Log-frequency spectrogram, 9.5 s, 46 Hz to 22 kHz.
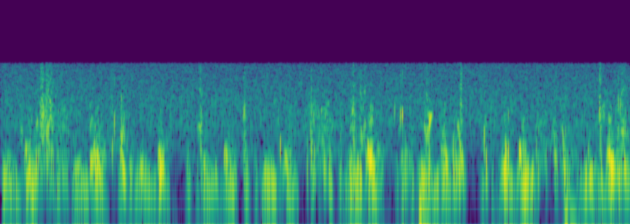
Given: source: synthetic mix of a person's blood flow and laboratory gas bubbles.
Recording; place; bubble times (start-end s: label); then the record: Doppler ultrasound of blood flow; precordium
0.27-0.35 s: bubbles
0.40-1.04 s: bubbles
1.32-1.48 s: bubbles
1.65-2.02 s: bubbles
2.93-3.13 s: bubbles
3.62-3.72 s: bubbles
4.16-4.24 s: bubbles
4.58-5.01 s: bubbles
5.07-5.15 s: bubbles
5.23-5.49 s: bubbles
5.89-6.21 s: bubbles
6.34-6.51 s: bubbles
6.74-7.01 s: bubbles
7.23-7.35 s: bubbles
7.52-7.71 s: bubbles
8.00-8.54 s: bubbles
8.78-8.90 s: bubbles
8.96-9.08 s: bubbles
9.22-9.47 s: bubbles
From the record:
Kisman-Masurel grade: 242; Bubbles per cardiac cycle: several, 3 to 8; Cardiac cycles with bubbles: 100%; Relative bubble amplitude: moderate (0.250 to 0.450); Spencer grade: 3 (all of the cardiac periods contain showers or single bubble signals, but not dominating or overriding the cardiac motion signals); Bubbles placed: only in the low amplitude regions of the cardiac cycle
